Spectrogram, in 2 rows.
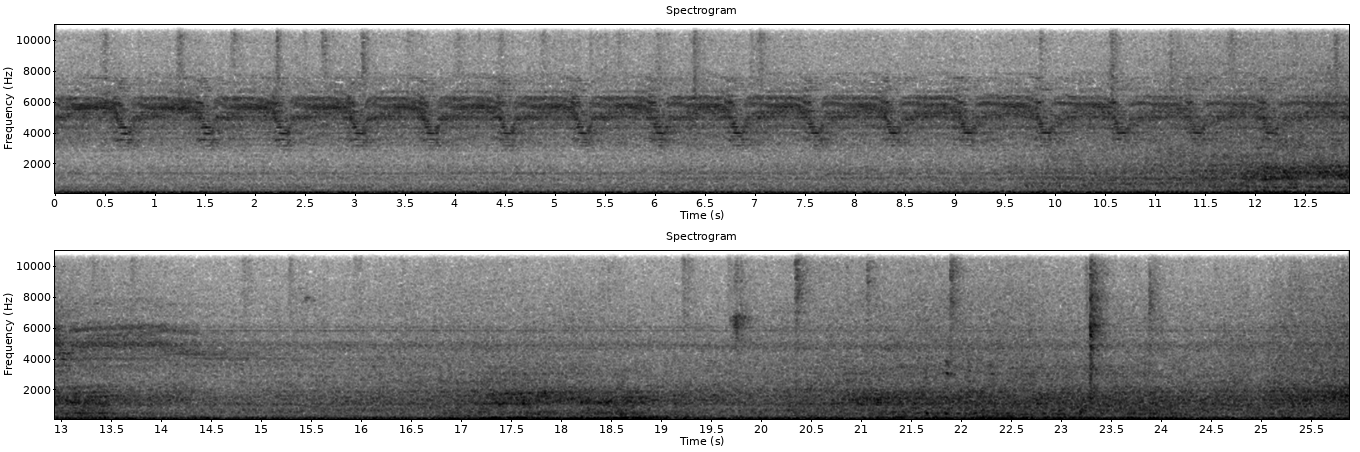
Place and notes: Portage Park, Chicago, IL, USA - Summer evening soundscape in Jefferson Park, Chicago
Cicadas, traffic, planes and kids are audible in this summer evening soundscape from the Jefferson Park neighborhood, Chicago, Illinois, USA.
2 x Audio Technica AT3031, Sound Devices 302, Tascam DR-40.
22 July 2012, ~21:00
